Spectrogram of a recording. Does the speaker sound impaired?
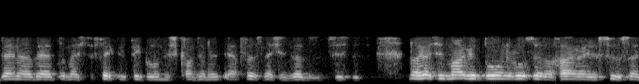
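Yes: Parkinson's; diagnosed 2019.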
